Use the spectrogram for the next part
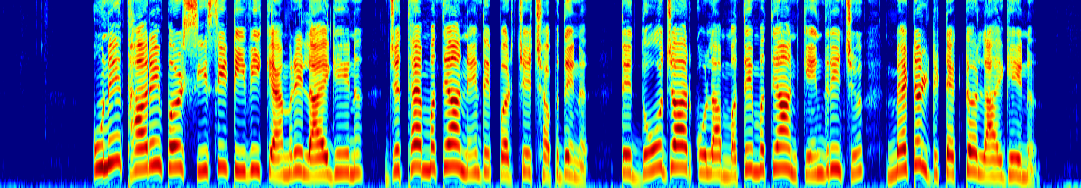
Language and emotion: Dogri, neutral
